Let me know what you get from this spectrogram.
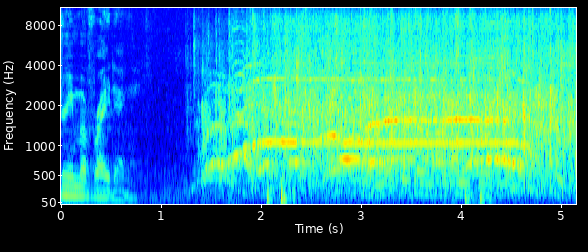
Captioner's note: applause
